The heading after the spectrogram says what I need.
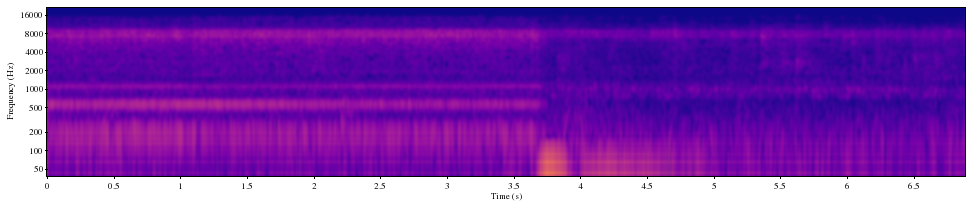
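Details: Hitachi CT-P250F jet water pump, over 25 years in automatic service, after replacing the air charger assy: steady, clean motor hum with water hiss, then the note drops away as it stops; still running very smoothly.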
